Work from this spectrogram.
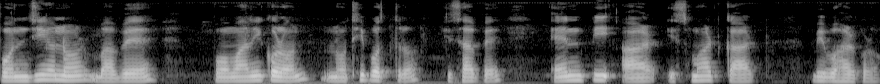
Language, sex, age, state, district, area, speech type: Assamese, male, 18-30, Assam, Charaideo, urban, read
